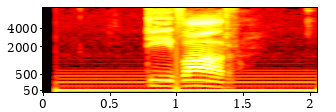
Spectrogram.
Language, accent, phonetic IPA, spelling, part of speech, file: Persian, Iran, [d̪iː.vɒ́ːɹ], دیوار, noun, Fa-دیوار.ogg
- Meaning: wall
